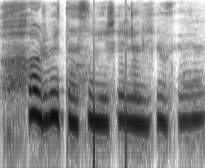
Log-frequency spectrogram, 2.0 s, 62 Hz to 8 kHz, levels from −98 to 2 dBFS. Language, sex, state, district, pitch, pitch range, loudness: Hindi, female, Bihar, Muzaffarpur, 245 Hz, 235-265 Hz, -14 LUFS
